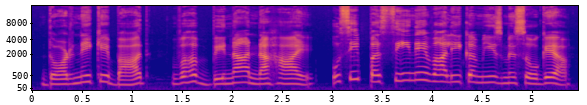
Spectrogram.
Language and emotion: Hindi, disgusted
